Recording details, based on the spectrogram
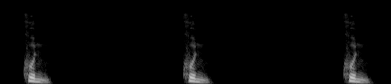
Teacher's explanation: Sounds like Khun with a rising tone.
